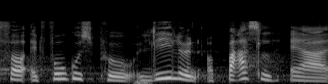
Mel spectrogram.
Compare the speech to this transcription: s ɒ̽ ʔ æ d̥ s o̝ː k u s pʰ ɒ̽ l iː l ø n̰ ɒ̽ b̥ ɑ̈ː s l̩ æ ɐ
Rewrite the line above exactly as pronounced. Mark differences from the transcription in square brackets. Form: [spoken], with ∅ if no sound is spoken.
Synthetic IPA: [f] ɒ̽ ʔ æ d̥ [f] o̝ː k u s pʰ ɒ̽ l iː l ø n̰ ɒ̽ b̥ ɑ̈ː s l̩ æ ɐ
